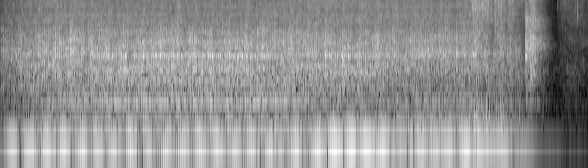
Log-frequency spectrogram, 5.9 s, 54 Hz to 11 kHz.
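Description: A 1990s Kawasaki ZXR250 four-cylinder motorcycle, fitted with new plugs, caps and leads after a misfire, idles loud and steady up close before the engine abruptly cuts out near the end.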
